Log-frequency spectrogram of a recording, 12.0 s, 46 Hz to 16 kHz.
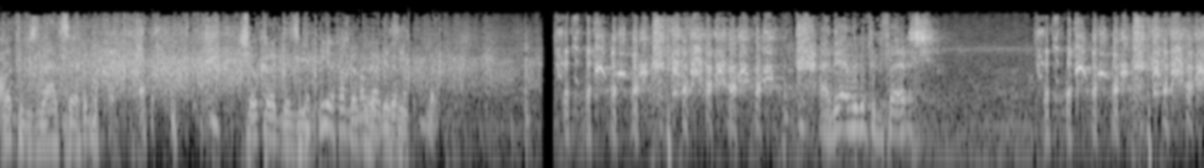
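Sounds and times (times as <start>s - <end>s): audience applause: 0.0s - 5.4s.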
